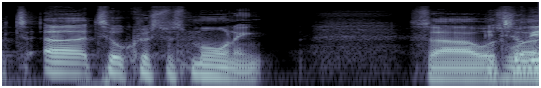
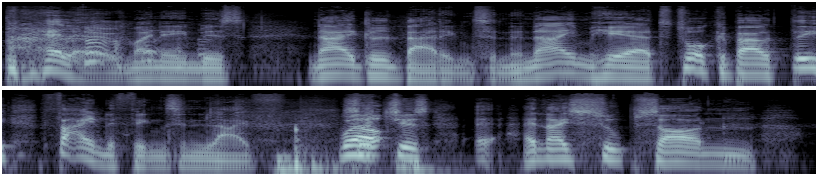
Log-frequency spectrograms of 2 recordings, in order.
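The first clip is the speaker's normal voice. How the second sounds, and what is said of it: Posh character voice. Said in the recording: “doing a posh voice for ... my new character”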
